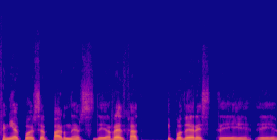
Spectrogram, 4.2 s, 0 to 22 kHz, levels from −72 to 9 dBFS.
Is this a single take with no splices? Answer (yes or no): yes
